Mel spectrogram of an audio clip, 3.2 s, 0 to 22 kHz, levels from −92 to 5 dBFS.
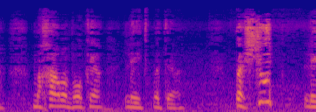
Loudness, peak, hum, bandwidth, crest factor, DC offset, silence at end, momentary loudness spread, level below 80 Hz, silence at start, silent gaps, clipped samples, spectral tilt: -30 LUFS; -10 dBFS; none; 16.5 kHz; 22 dB; under 0.1%; 0 s; 17 LU; -60 dBFS; 0 s; none; under 0.1%; -2.5 dB/octave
